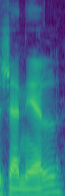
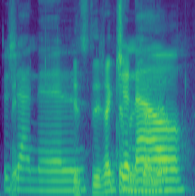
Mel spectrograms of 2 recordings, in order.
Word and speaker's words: Jheanelle: a c'est jel est-ce que je prononce bien ça me fait très anglophone c'est parfait je commence ça directement ser jamais Janel Janel Janel mieux azilex c'est bien prononcé non azilex AZ on commence le podcast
